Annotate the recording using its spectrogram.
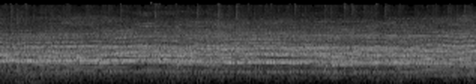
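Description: A group of young boys cheering and shouting together, many high voices overlapping without a break.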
